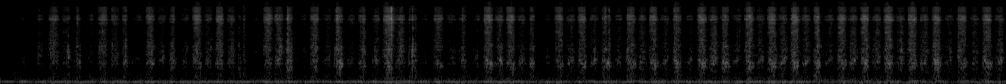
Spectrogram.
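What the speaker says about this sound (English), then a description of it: "we have our little grater here, and we got a piece of nutmeg" A small grater rasps a piece of nutmeg in a home kitchen while cornmeal porridge is made, giving a steady run of quick, close scraping strokes with no talk.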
